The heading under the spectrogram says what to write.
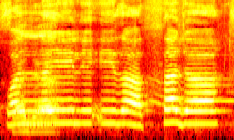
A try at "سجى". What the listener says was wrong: زبان آپ بہت آگے لگا رہے ہیں بیٹا, دانتوں کے ساتھ ٹچ کر رہے ہیں, اس کو پیچھے رکھیے گا. گیپ رکھتے ہیں دانتوں اور زبان کے درمیان جب آپ سین بولتے ہیں تو.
